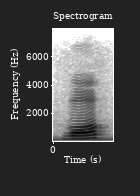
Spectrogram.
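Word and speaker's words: walk: डब्लू ए टीई आर वॉक वॉक में क्या यहां पर देखेंगे कि जो एल है वो साइलेंट है तो यहां जो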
